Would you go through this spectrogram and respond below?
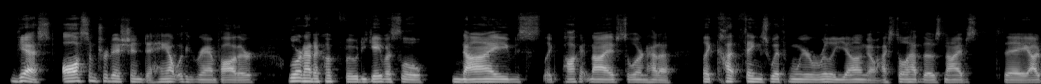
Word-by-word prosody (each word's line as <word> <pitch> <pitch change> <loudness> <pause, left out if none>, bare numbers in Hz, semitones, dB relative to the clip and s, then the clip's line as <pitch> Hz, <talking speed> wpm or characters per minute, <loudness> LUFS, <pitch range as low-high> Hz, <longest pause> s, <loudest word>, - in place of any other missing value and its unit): Yes, 160 +4 +4
awesome 155 +3 +7
tradition 135 -4 -3
to 100 - -4
hang 125 +5 -4
out 130 - +2
with 125 - -6
your 115 - -10
grandfather, 105 -1 0 0.3
learn 155 0 +5
how - - +8
to 135 - +2
cook 140 +1 -5
food. 125 -2 -1
He - - -1
gave 130 +1 +2
us 120 0 -4
little 110 -3 -1 0.2
knives, 120 0 +3
like - - -10
pocketknives 115 -2 +1
to 110 - -9
learn 110 -1 -2
how 110 0 -2
to, 100 -2 -3 0.3
like, - - -2
cut - - -1
things 130 -3 -1
with 120 0 -2
when 120 - -4
we 115 - -2
were 115 - -3
really 120 0 -1
young. 110 -1 -1
Oh, 100 - -4
I - - -4
still 115 +2 -5
have 115 0 -2
those 105 0 -3
knives 105 0 -2
t - - -34 0.2
today. 105 -1 -1
I 105 0 +2
115 Hz, 250 wpm, -25 LUFS, 110-125 Hz, 0.3 s, how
